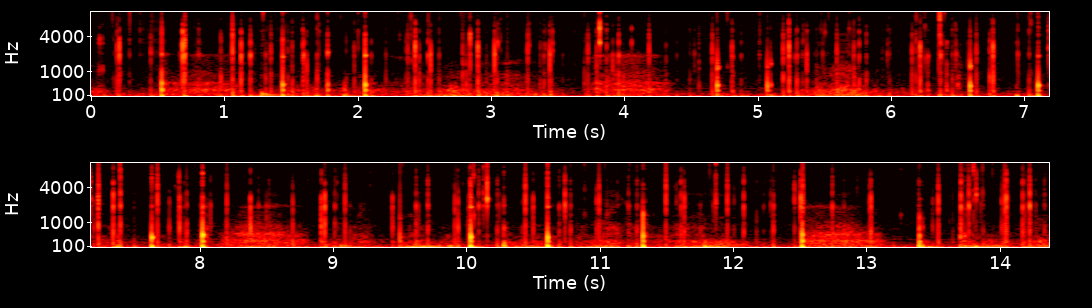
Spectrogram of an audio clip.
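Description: Long acrylic nails tap and scratch on a medium, hollow plastic G Fuel powder tub with a white lid and a printed label. Quick, dry clicks and scratchy rasps come in a steady, busy stream. Each tap is short and leaves a low, hollow thump from the tub.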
